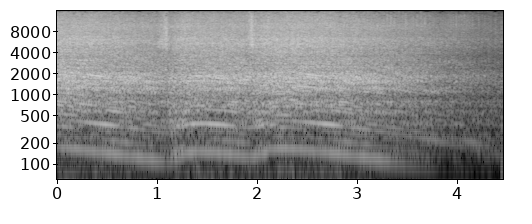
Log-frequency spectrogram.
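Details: 1999 VW Passat VR5 Synchro, 2.3-liter 150 PS AGZ engine: a loud, raspy drone rises and falls with the revs, then fades as the engine slows; an abnormal noise of unknown cause.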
